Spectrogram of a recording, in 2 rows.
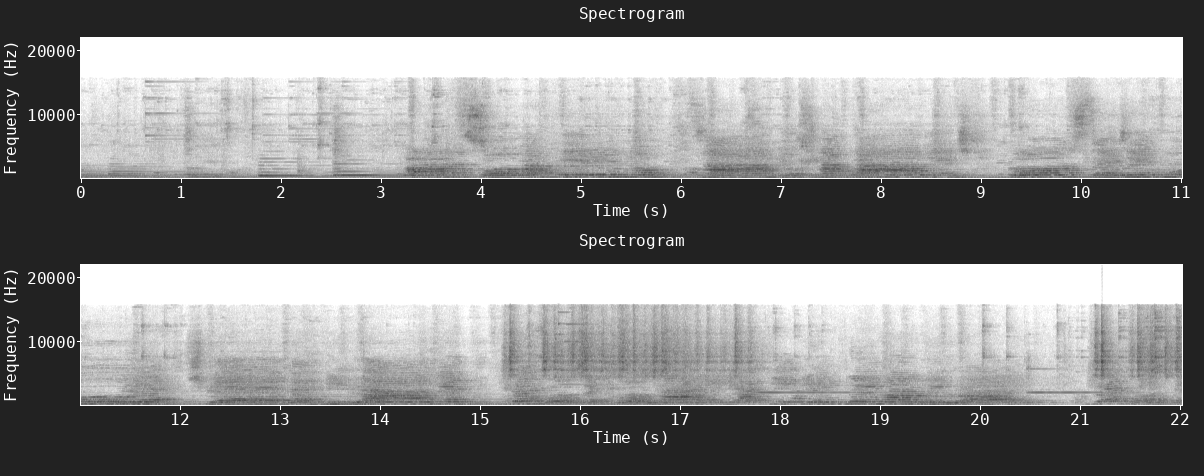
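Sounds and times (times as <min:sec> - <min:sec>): instrumental accompaniment: 0:00.0 - 0:22.0
children singing: 0:03.2 - 0:22.0.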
